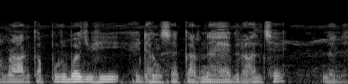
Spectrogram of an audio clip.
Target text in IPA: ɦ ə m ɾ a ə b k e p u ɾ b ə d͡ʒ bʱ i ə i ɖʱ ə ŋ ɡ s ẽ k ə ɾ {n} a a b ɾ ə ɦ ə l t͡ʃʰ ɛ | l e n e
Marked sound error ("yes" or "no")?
no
